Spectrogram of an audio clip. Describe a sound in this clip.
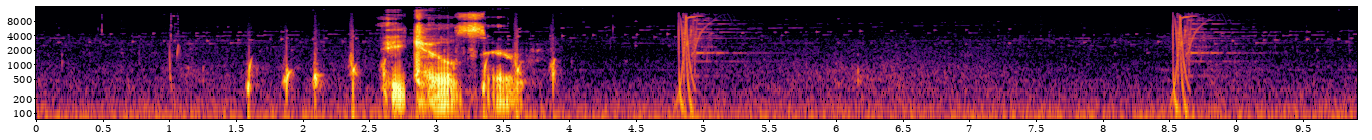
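Short electronic game sound effects whoosh and chime.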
